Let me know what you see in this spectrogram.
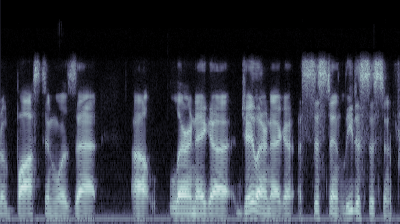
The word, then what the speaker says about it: Larrañaga: Larrañaga. It's just Larrañaga. Okay, that's the boring pronunciation.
